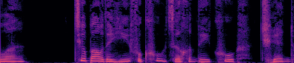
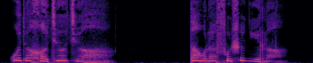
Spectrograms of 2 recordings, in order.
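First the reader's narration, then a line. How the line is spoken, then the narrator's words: Tender, gentle. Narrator (Chinese): 如眼神非常温柔的说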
